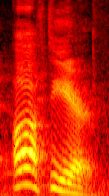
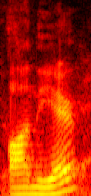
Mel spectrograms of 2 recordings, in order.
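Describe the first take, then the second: First: Pinch it like a duck; comic nasal everyday voice; off-air duck voice. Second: Low open-throated DJ sound; deep radio announcer tone; on-air voice. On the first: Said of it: "Off the air sounds like a duck". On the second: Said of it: "unless they're on the air". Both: Shown as a demonstration.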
